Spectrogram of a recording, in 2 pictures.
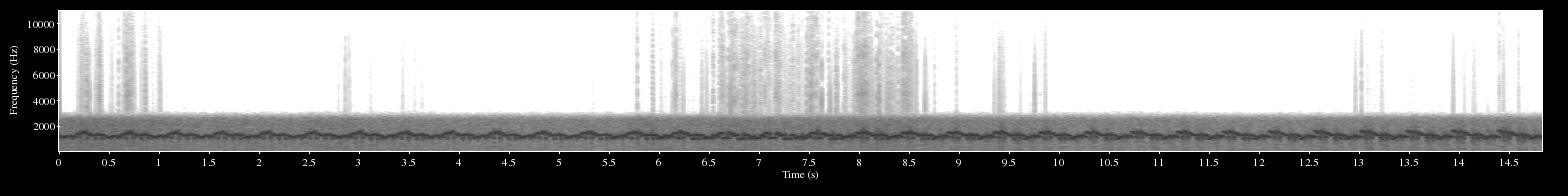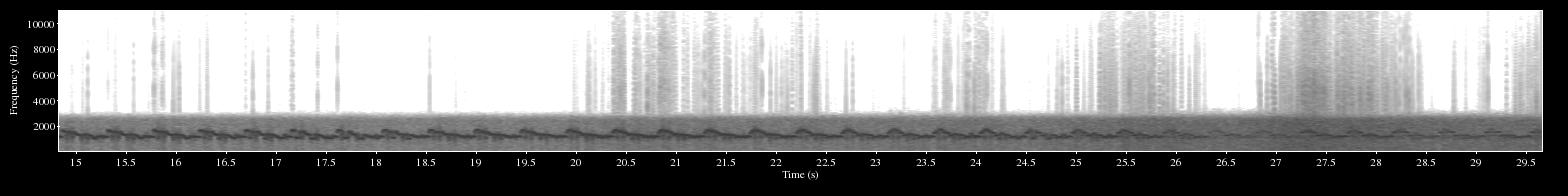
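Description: Shortwave Radiogram picture transmission in Fldigi's MFSK image mode, heard through an Icom IC-R8600 receiver in AM. A single tone warbles up and down about twice a second over steady static hiss as the image is sent line by line.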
